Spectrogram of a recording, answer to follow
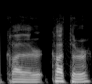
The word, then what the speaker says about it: Qatar: the English easier alabi for Qatar or Kqur if you want to be more accurate with the pronunciation of that country and then Switzerland Nati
